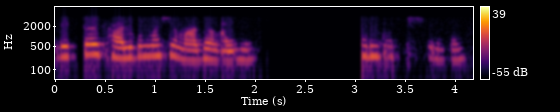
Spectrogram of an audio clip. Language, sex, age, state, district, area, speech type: Bengali, female, 18-30, West Bengal, Purba Medinipur, rural, conversation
